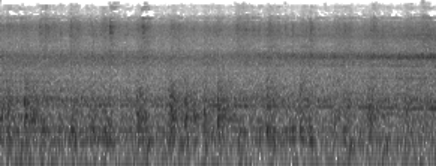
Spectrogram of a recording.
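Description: Passenger multiple-unit train passing close by along a station platform: a steady rolling rumble with irregular clacks as its wheels run over rail joints and points.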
